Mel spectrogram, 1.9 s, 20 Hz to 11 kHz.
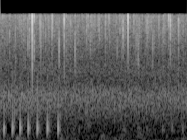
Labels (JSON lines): {"label": "biophony, pulse", "recorder": "SoundTrap 500"}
